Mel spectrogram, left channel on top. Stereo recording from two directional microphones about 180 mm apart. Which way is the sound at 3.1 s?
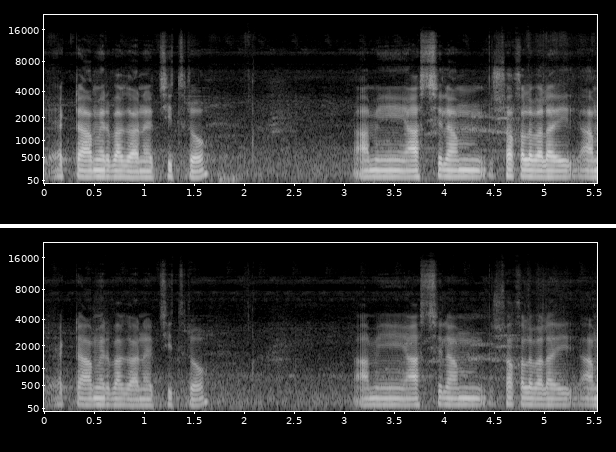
20° left (ahead or behind).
